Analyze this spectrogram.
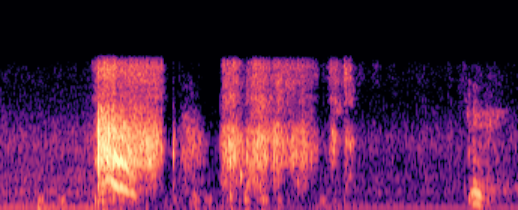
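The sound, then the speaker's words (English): Someone blows their nose, two long, loud honking bursts a moment apart, followed by a quieter sniffle near the end. “Blow my nose. Excuse me for the sound.”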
